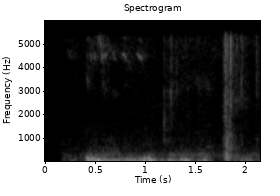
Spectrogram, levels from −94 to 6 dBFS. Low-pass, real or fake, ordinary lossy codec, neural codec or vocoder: 5.4 kHz; real; Opus, 64 kbps; none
